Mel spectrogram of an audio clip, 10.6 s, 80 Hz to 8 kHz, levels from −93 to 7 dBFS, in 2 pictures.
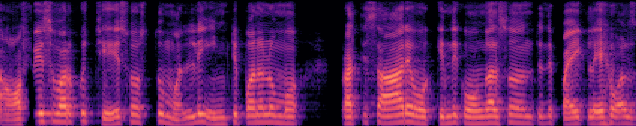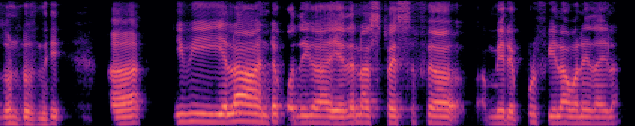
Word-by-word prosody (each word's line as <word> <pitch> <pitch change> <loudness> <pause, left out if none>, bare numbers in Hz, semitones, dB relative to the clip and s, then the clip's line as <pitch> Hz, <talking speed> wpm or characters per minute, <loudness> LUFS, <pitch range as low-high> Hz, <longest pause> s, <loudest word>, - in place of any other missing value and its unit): Office 185 +9 0
వరకు 180 +1 +3
చేసొస్తూ, 170 +7 -2
మళ్ళీ 150 +6 -1
ఇంటి 140 0 -4
పనులు 170 +1 +2
మొ 155 - -1 0.4
ప్రతిసారి 160 +3 +5
ఓ - - +3
కిందికి 160 +1 -2
ఒంగాల్సుంటుంది. 160 +1 -1
పైకి 140 +2 +1
లేవాల్సుంటుంది. 145 -1 -1 0.5
ఆహ్, 155 +3 +3 0.4
ఇవి 190 +1 -2 0.2
ఎలా 195 +2 +6
అంటే 175 +1 -1
కొద్దిగా 165 0 0 0.2
ఏదైనా 165 +2 0
స్ట్రెస్ 165 -1 -1
ఫ - - -17 0.6
మీరెప్పుడు 150 +4 -3
ఫీల్ 160 0 0
అవ్వలేదా 155 -1 -2
ఇలా? 150 - -10
160 Hz, 140 wpm, -24 LUFS, 150-170 Hz, 0.6 s, ఎలా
